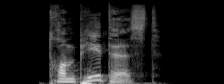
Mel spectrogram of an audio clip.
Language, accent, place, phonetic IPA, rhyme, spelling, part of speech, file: German, Germany, Berlin, [tʁɔmˈpeːtəst], -eːtəst, trompetest, verb, De-trompetest.ogg
- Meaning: inflection of trompeten: 1. second-person singular present 2. second-person singular subjunctive I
